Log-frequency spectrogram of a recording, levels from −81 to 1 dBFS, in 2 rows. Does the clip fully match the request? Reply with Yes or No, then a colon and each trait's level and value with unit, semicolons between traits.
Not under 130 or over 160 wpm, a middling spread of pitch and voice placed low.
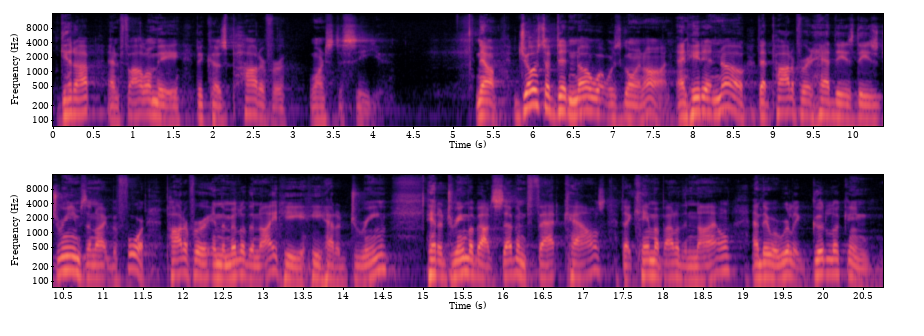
No: average, 190 wpm; average, 4.1 semitones; low, 125 Hz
